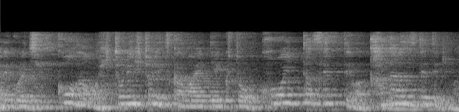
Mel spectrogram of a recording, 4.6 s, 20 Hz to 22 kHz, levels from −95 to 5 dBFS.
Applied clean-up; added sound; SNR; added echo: none; none; none; reverberation time 1.1 s.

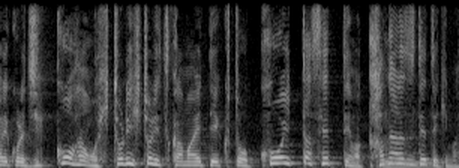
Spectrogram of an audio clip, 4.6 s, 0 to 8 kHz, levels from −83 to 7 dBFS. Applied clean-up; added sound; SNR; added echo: none; none; none; none.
